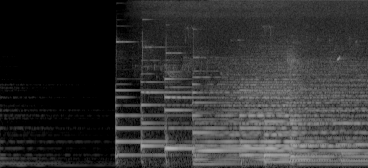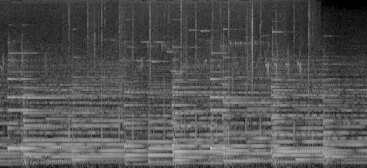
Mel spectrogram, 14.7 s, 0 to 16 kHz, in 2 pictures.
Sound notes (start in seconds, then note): 2.5 birds chirping; 2.5 gentle music; 10.6 gentle music continues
